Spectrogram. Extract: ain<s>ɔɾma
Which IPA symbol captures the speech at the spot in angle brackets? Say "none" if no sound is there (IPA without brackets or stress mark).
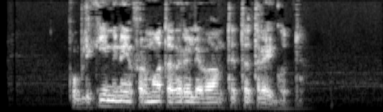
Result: f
